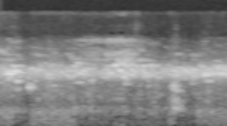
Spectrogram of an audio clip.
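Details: Winter-reared broiler chicks chirp together in a busy, high, twittering mass; a couple of slightly lower individual peeps rise briefly above the steady chorus.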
